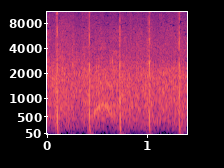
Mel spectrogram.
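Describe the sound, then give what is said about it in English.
A church crowd applauds and cheers for the Waterbury campus, a steady wash of clapping with five sharp, evenly spaced claps standing out in a regular rhythm, moderately loud. “Let's give a cheer.”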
